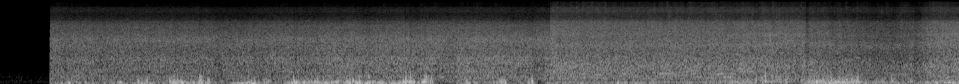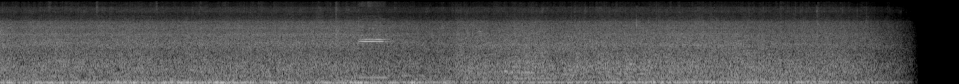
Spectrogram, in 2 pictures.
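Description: Heavy monsoon rain pours steadily in the Nilgiris hills near Gudalur, a loud, dense, unbroken hiss filling the air close by for nearly twenty seconds with no voices.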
